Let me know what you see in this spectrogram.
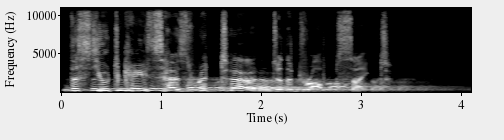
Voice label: announcer drop site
